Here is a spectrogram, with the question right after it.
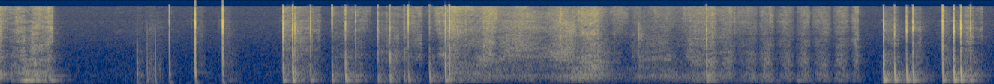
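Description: Long red nails tap and scratch across a large, solid, flat white desk top, likely laminate. Quick, sharp clicks come in scattered bursts with short silences between them, then a stretch of continuous rubbing and scraping. A final cluster of bright taps ends the clip, with very little low end and almost no ring after each hit.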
